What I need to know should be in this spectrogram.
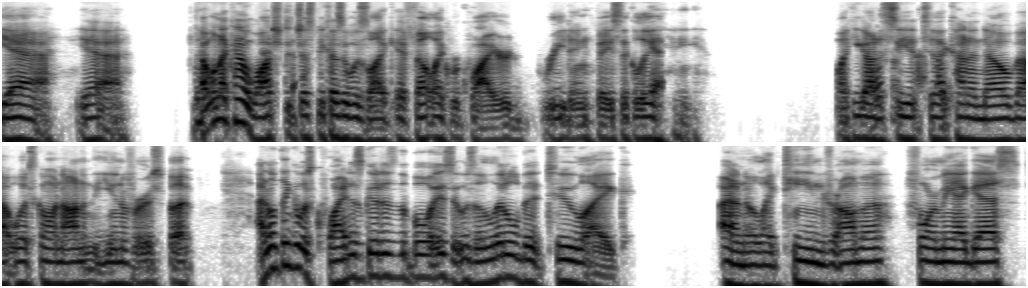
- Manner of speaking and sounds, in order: unintelligible speech; chuckle
- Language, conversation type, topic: English, unstructured, Which movie this year surprised you the most, and what about it caught you off guard?
- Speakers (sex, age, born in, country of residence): male, 35-39, United States, United States; male, 35-39, United States, United States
